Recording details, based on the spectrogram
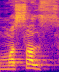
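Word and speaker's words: muscles: यहाँ देखिए एम यू एस सी एल ई एस, क्या होगा दोस्तों, मसल्स, मसल्स मीन्स क्या होता है दोस्तों, मांसपेशी होता है, ठीक है।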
